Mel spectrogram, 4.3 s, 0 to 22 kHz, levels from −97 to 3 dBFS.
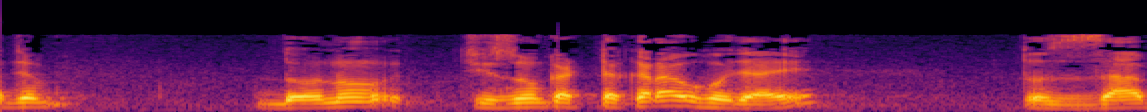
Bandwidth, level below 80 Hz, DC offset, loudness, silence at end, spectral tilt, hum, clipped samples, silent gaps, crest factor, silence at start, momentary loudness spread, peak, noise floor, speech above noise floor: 7.4 kHz; -60 dBFS; under 0.1%; -14 LUFS; 0 s; -5.5 dB/octave; none; under 0.1%; none; 14 dB; 0 s; 9 LU; 0 dBFS; -51 dBFS; 37 dB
